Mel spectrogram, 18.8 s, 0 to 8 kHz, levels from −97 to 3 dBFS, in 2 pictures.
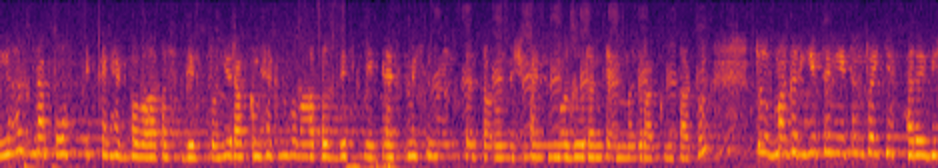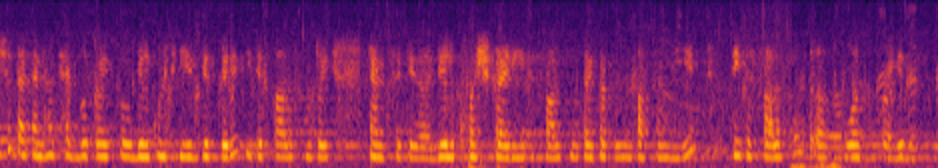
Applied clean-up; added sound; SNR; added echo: none; Fowl; 18 dB; reverberation time 2.8 s.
